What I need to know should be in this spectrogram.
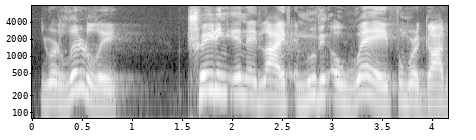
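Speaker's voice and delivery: loud, impassioned preacher's delivery; fervent preaching. Acted. Preacher urging the congregation to stay put with God, loud and fervent. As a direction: pound it home from the pulpit.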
